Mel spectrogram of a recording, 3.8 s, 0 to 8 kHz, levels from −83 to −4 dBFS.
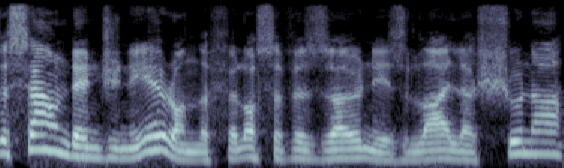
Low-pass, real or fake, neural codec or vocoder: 7.2 kHz; fake; vocoder, 44.1 kHz, 128 mel bands every 512 samples, BigVGAN v2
